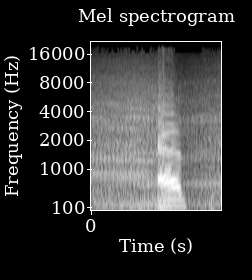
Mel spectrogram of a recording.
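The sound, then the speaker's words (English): A man starts a chainsaw at the South East Clare show in the showgrounds in Bridgetown on a wet, sloppy day. It sputters into life with one short, loud, buzzing rev that quickly drops away, set against a steady murmur of background noise. “And cheers, there's a fella here starting a chainsaw.”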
